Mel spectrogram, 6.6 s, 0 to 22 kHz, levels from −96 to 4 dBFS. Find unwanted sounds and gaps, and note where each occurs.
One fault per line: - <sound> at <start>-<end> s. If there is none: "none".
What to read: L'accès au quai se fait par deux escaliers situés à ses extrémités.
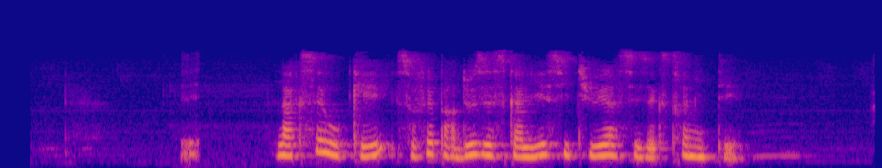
- laugh at 1.4-1.5 s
